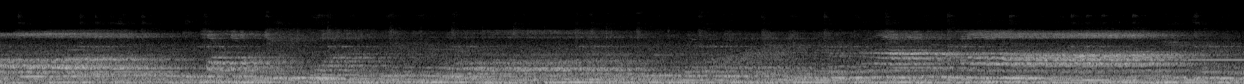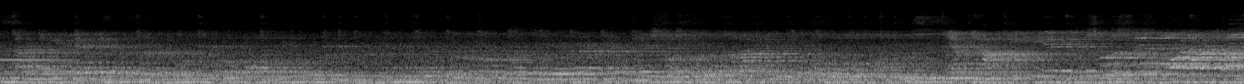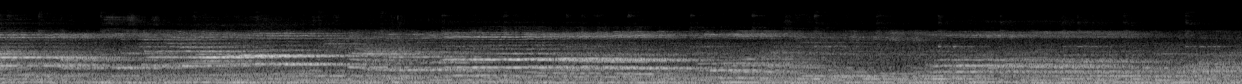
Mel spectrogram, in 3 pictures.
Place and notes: Chenggong viaduct, Taoyuan County - Woman is singing
In the bridge below the community center, Sony PCM D50 + Soundman OKM II
Taoyuan County, Taiwan, 11 September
